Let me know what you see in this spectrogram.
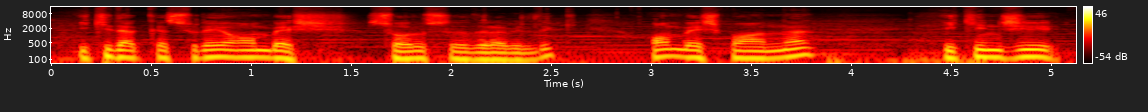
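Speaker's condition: No condition

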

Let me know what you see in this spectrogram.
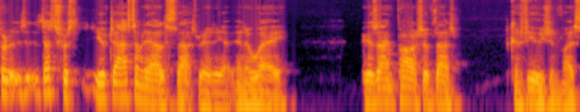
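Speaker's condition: Parkinson's; difficulty judging near and far

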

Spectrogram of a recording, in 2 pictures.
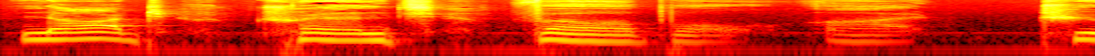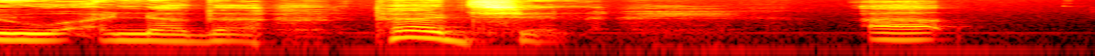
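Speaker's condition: Mild cerebral palsy; mostly right side

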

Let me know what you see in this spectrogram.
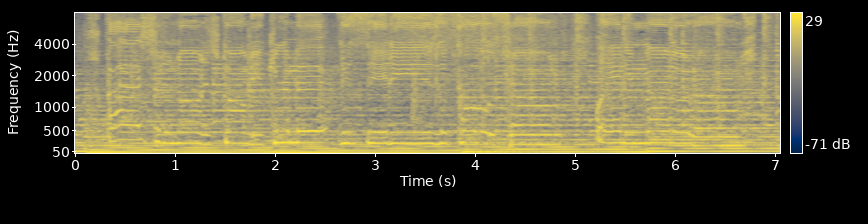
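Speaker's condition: No condition

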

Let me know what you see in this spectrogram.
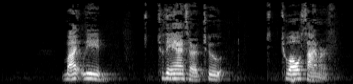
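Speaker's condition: Down syndrome; recorded testimony to Congress, played as soundbite

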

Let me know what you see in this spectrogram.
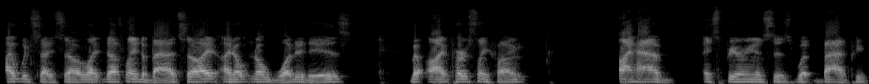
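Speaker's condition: Cleft palate; surgical repair in childhood

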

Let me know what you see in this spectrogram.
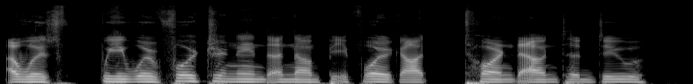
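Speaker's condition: Cerebral palsy; congenital, did not walk until age three, runs competitively, first Nike professional runner with cerebral palsy; wears Nike Pegasus Fly Ease shoes

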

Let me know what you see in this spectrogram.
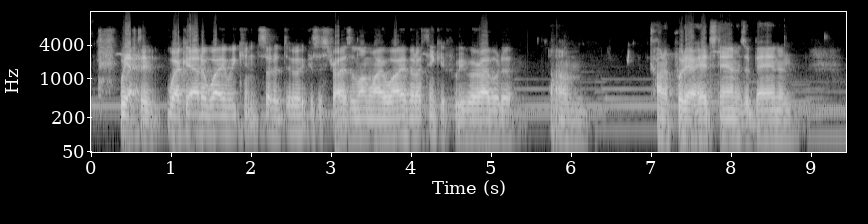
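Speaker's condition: No condition

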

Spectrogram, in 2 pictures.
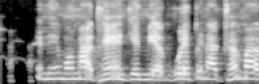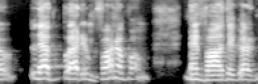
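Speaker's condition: Deafness, born deaf; could not speak until age ten

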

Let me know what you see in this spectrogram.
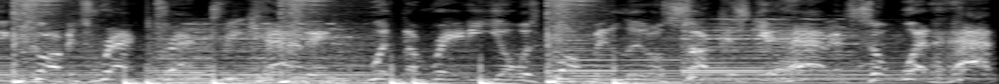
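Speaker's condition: No condition

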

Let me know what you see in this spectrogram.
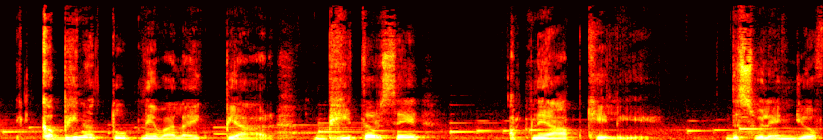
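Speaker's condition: No condition

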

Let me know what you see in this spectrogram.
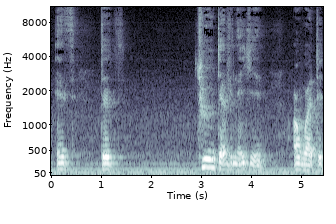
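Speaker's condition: Cerebral palsy

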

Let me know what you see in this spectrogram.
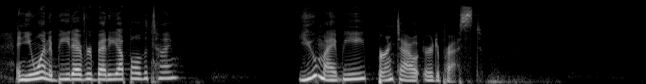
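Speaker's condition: No condition

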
